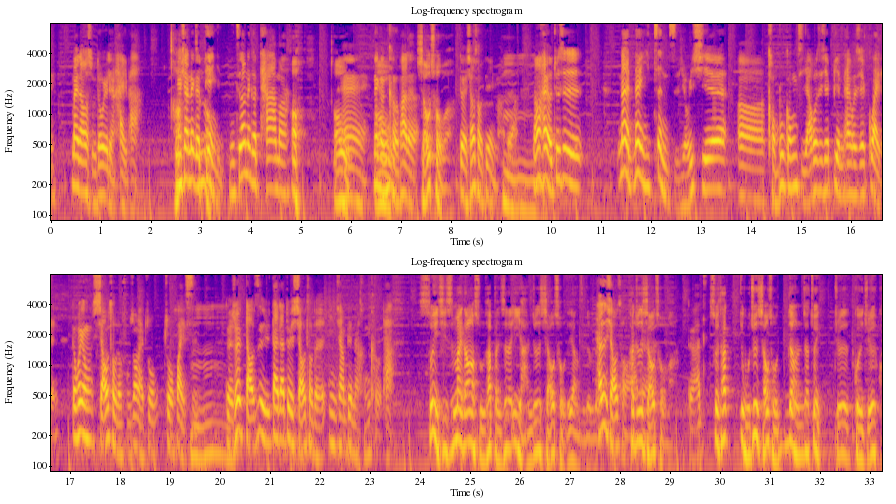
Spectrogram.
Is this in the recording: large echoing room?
no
